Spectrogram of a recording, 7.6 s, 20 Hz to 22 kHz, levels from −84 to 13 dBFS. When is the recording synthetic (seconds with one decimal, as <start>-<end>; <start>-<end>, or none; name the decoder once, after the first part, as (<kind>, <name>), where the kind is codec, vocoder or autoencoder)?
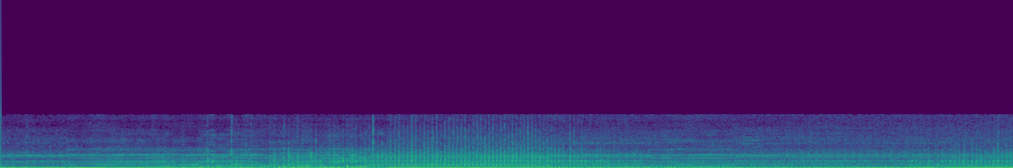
0.5-2.9 (codec, SNAC); 4.9-5.5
